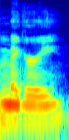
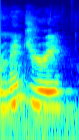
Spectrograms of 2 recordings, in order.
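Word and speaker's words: Miggery: Book the Third is Gore, the Tale of Migory Sal. – Or Midgery. – Or Midgery. – Pronounce it how you like.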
